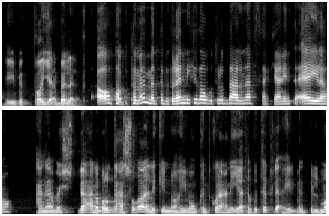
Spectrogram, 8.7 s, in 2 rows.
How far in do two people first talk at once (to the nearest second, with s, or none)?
none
